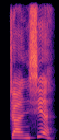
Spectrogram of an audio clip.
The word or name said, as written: 展现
